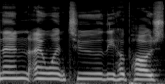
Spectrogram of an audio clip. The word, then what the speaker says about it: Hauppauge: Hauppauge? I've never known how to actually pronounce that brand. I think it is that soft G, the Hauppauge.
